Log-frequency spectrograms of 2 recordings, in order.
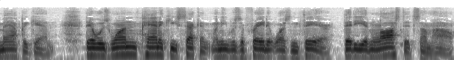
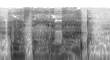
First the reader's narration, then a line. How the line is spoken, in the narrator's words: Ace whispered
